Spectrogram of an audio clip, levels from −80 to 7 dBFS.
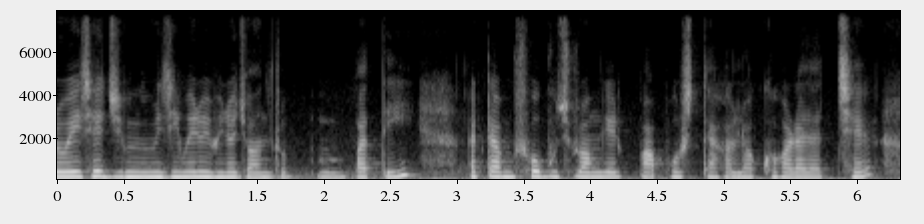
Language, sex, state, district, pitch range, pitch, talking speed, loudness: Bengali, female, West Bengal, Cooch Behar, 215-230 Hz, 220 Hz, 125 wpm, -16 LUFS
